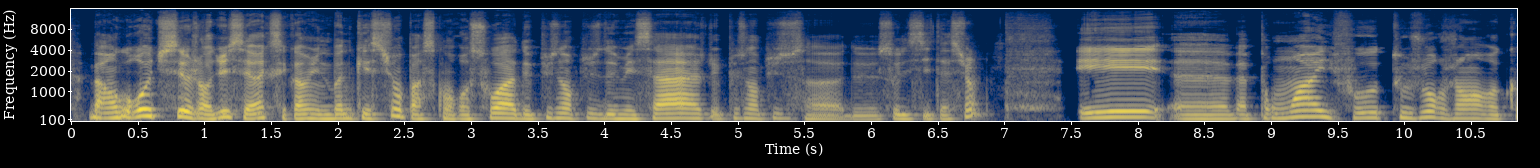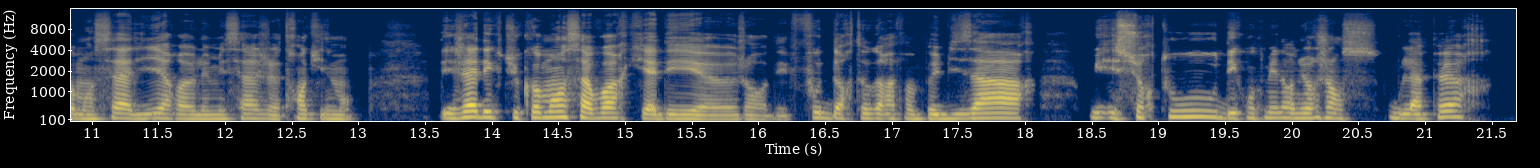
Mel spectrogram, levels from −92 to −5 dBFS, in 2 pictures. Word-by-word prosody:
Ben 180 - +3
en 165 +1 +4
gros, 220 +4 +9
tu 225 0 -1
sais, 205 - +6
aujourd'hui 170 +1 +5
c'est 150 -6 +2
vrai 160 +3 +4
que - - -12
c'est - - -5
quand 140 - +3
même 150 - 0
une 135 - 0
bonne 145 0 -1
question, 145 - 0
parce 135 -7 -2
qu'on 135 - -3
reçoit 145 +4 +3
de 135 - -3
plus 160 +5 -6
en 155 -2 0
plus 145 0 -9
de 140 0 -2
messages, 150 +3 +3
de - - -8
plus 150 +4 -11
en 145 - -3
plus, 150 0 -11
heu, 65 -1 -7
de 115 +1 -10
sollicitations. 130 +1 -6 0.7
Et 185 +3 +5
heu, 130 0 -3
ben, 135 0 -5
pour 150 +3 -9
moi, 200 +6 +4
il 190 -3 -1
faut 170 +1 -5
toujours 165 0 -4
genre, 145 -1 -2
heu, - - -6
commencer 135 +1 -5
à 155 -1 +4
lire 145 -1 -3
le 130 0 -4
message, 135 +2 -5
heu, 125 - -4
tranquillement. 135 -1 -6 0.6
Déjà, 170 +5 +5
dès 185 -1 +2
que 180 - -16
tu 175 - -6
commences 185 +2 +1
à 165 - +8
voir 165 +1 +2
qu'il 150 - -5
y - - +6
a - - 0
des, 135 -1 -1
heu, 125 0 -4
genre 125 -2 -9
des 115 0 -14
fautes 170 -2 -6
d'orthographe 150 -2 -3
un 140 -1 -5
peu 140 +1 -1
bizarres 155 +3 +2 0.4
et 170 0 -6
et - - -2
surtout 195 +6 -2
des 160 0 -1
comptes 160 -2 -9
mails 165 0 -4
en 155 -1 -2
urgence 155 -3 -4
ou 165 -3 -7
la 145 -1 +1
peur, 190 +6 -3
150 Hz, 215 wpm, -22 LUFS, 135-165 Hz, 0.7 s, gros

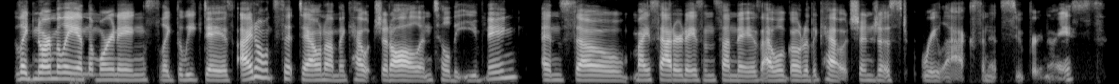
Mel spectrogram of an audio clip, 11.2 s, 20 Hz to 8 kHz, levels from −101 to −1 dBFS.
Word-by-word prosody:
like, 225 -2 +2
normally 220 -1 +7
in 195 -1 +4
the 185 - -5
mornings, 185 0 +1
like, 175 -1 -4
the 180 - -10
weekdays, 175 -2 0
I - - +8
don't 265 -3 -2
sit 215 -2 -5
down 180 -1 +2
on 175 -2 -1
the 170 - -7
couch 180 -1 -3
at 175 - 0
all 170 -2 +5
until 170 +2 -6
the 150 - -13
evening. 220 - -2 0.3
And 180 0 -3
so, 170 -3 +1
my 175 0 0
Saturdays 175 -1 +2
and 170 0 -15
Sundays, 165 -3 -2
I - - +2
will 175 +1 -5
go 170 0 -3
to 170 - -6
the 170 - -14
couch 195 - 0
and 175 -1 -5
just 175 0 -3
relax - - -8
and - - -18
it's - - -3
super - - -7
nice. - - -6
175 Hz, 210 wpm, -28 LUFS, 170-185 Hz, 0.3 s, I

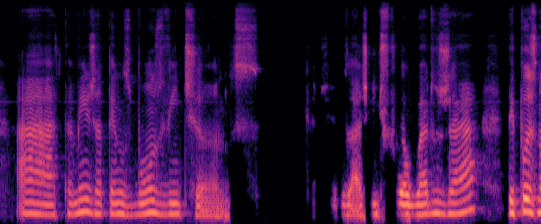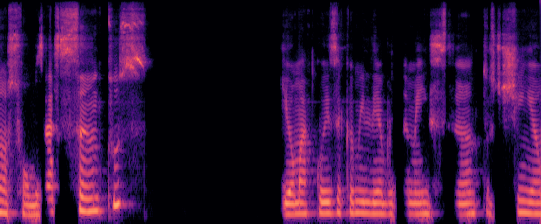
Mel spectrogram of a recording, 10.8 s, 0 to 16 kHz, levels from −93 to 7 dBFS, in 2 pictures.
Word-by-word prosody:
ah, 170 -3 -1
também 185 +4 -1
já 175 -3 -3
tem 175 0 -3
uns 165 -3 -2
bons 175 +4 0
20 170 - -4
anos 75 -3 -8 0.5
que - - -34
eu - - -45
estive - - -8
lá. 75 - -1
A - - -2
gente 170 - -5
foi 170 - +3
ao 160 - +5
Guarujá, 180 +7 0 0.3
depois 195 +1 +5
nós 185 -1 +2
fomos 160 -3 0
a 205 - +3
Santos. 225 +11 +3 1.3
Que - - -2
é 170 - +7
uma 175 +1 +2
coisa 180 0 +2
que 190 - -15
eu 185 - +1
me 185 -1 +2
lembro 175 -1 +1
também, 175 0 -1
em - - -2
Santos 170 +1 -3
tinha 185 -1 0
175 Hz, 190 wpm, -21 LUFS, 170-190 Hz, 1.3 s, é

